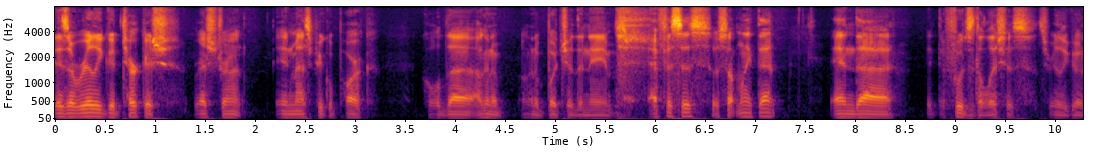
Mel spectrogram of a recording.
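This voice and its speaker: A man with an American accent speaks at a very deep, low pitch with vocal fry. His loudness swings widely, while his pitch varies in an ordinary way. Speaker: podcast host and real estate agent. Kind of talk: casual chat.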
